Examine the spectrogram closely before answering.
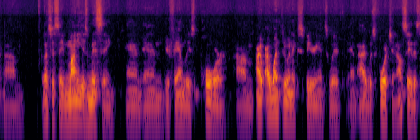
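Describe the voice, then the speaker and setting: Man, 40s, native Spanish speaker, very deep, husky tone, earnest guest telling his story on a home call. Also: darkish tone, rough recording. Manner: earnest, storytelling with many fillers. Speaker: guest, career center director. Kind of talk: casual conversation.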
